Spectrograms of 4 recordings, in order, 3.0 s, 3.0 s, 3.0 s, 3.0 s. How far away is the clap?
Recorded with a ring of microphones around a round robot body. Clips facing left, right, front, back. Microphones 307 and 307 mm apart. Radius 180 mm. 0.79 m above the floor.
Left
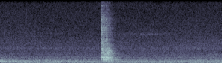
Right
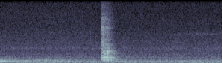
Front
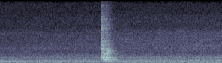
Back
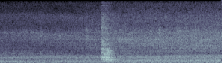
About 3.5 m.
